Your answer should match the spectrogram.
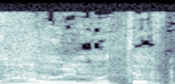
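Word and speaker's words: Älmhult: Ma si dice Almut? – Almut, siccome ce l'ha con i due puntini sopra e quindi è chiusa.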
